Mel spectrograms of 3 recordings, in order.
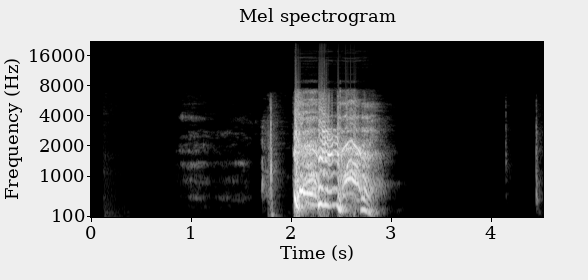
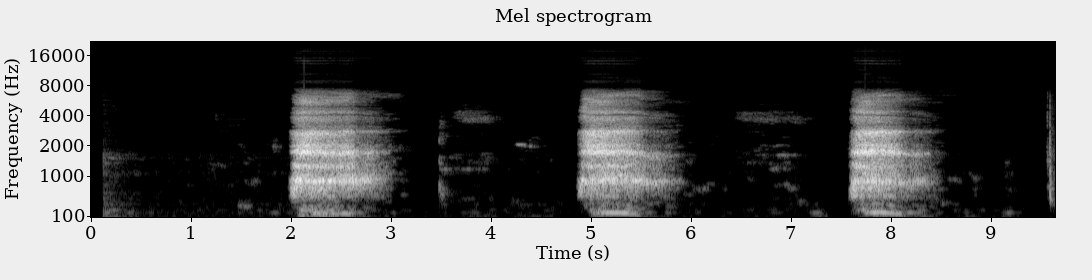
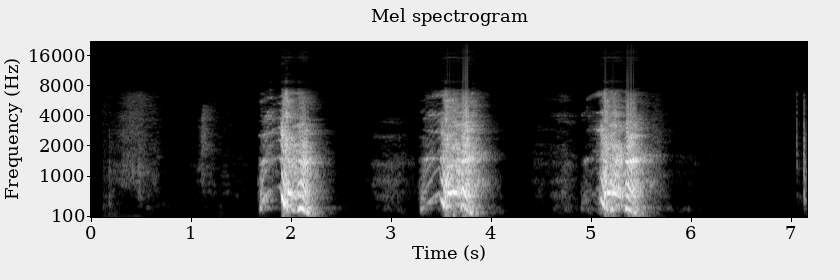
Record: cough_length: 4.5 s
cough_amplitude: 32768
cough_signal_mean_std_ratio: 0.36
exhalation_length: 9.6 s
exhalation_amplitude: 32768
exhalation_signal_mean_std_ratio: 0.39
three_cough_length: 7.2 s
three_cough_amplitude: 32768
three_cough_signal_mean_std_ratio: 0.35
survey_phase: beta (2021-08-13 to 2022-03-07)
age: 65+
gender: Male
wearing_mask: 'No'
symptom_none: true
smoker_status: Never smoked
respiratory_condition_asthma: false
respiratory_condition_other: false
recruitment_source: REACT
submission_delay: 0 days
covid_test_result: Negative
covid_test_method: RT-qPCR
influenza_a_test_result: Negative
influenza_b_test_result: Negative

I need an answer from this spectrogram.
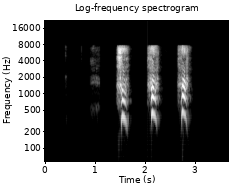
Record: exhalation_length: 3.7 s
exhalation_amplitude: 26178
exhalation_signal_mean_std_ratio: 0.27
survey_phase: beta (2021-08-13 to 2022-03-07)
age: 65+
gender: Female
wearing_mask: 'No'
symptom_cough_any: true
symptom_runny_or_blocked_nose: true
symptom_fatigue: true
symptom_headache: true
symptom_change_to_sense_of_smell_or_taste: true
smoker_status: Never smoked
respiratory_condition_asthma: false
respiratory_condition_other: false
recruitment_source: Test and Trace
submission_delay: 1 day
covid_test_result: Positive
covid_test_method: RT-qPCR
covid_ct_value: 14.2
covid_ct_gene: S gene
covid_ct_mean: 14.6
covid_viral_load: 16000000 copies/ml
covid_viral_load_category: High viral load (>1M copies/ml)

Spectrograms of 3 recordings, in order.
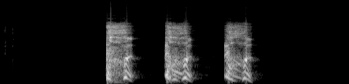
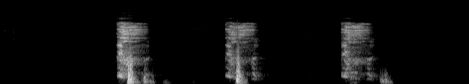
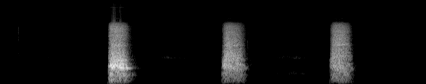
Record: cough_length: 3.5 s
cough_amplitude: 32768
cough_signal_mean_std_ratio: 0.35
three_cough_length: 4.7 s
three_cough_amplitude: 32768
three_cough_signal_mean_std_ratio: 0.27
exhalation_length: 4.3 s
exhalation_amplitude: 32768
exhalation_signal_mean_std_ratio: 0.25
survey_phase: beta (2021-08-13 to 2022-03-07)
age: 45-64
gender: Male
wearing_mask: 'No'
symptom_none: true
smoker_status: Never smoked
respiratory_condition_asthma: false
respiratory_condition_other: false
recruitment_source: REACT
submission_delay: 2 days
covid_test_result: Negative
covid_test_method: RT-qPCR
influenza_a_test_result: Negative
influenza_b_test_result: Negative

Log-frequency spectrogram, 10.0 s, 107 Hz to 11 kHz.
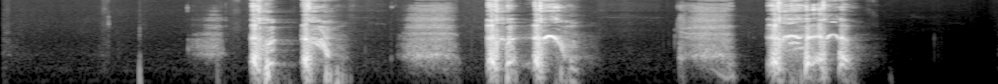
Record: three_cough_length: 10.0 s
three_cough_amplitude: 32768
three_cough_signal_mean_std_ratio: 0.33
survey_phase: beta (2021-08-13 to 2022-03-07)
age: 65+
gender: Male
wearing_mask: 'No'
symptom_none: true
smoker_status: Ex-smoker
respiratory_condition_asthma: false
respiratory_condition_other: false
recruitment_source: REACT
submission_delay: 2 days
covid_test_result: Negative
covid_test_method: RT-qPCR
influenza_a_test_result: Negative
influenza_b_test_result: Negative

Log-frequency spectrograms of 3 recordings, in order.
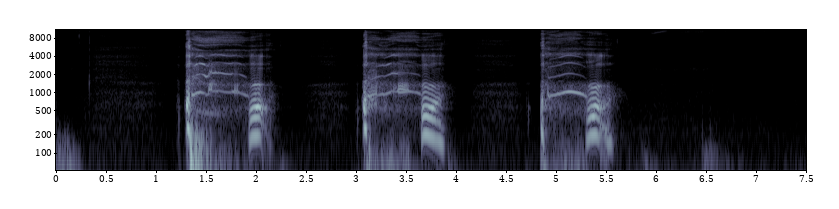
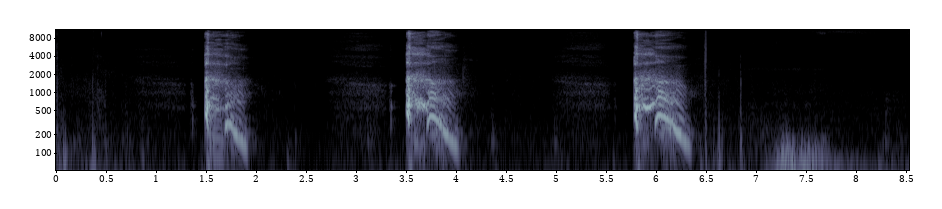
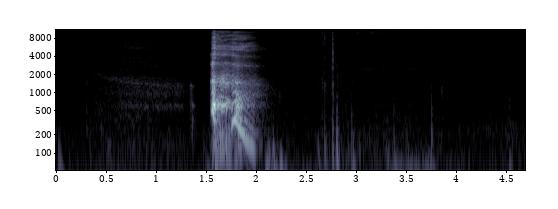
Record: exhalation_length: 7.5 s
exhalation_amplitude: 13035
exhalation_signal_mean_std_ratio: 0.36
three_cough_length: 8.5 s
three_cough_amplitude: 16301
three_cough_signal_mean_std_ratio: 0.3
cough_length: 4.7 s
cough_amplitude: 30496
cough_signal_mean_std_ratio: 0.17
survey_phase: alpha (2021-03-01 to 2021-08-12)
age: 45-64
gender: Female
wearing_mask: 'No'
symptom_change_to_sense_of_smell_or_taste: true
smoker_status: Ex-smoker
respiratory_condition_asthma: true
respiratory_condition_other: false
recruitment_source: REACT
submission_delay: 1 day
covid_test_result: Negative
covid_test_method: RT-qPCR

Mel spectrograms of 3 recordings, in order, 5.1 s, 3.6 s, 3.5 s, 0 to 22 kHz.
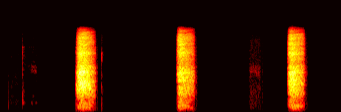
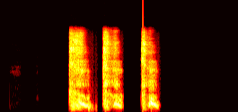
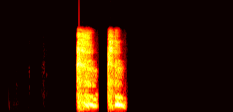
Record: exhalation_length: 5.1 s
exhalation_amplitude: 25126
exhalation_signal_mean_std_ratio: 0.26
three_cough_length: 3.6 s
three_cough_amplitude: 32210
three_cough_signal_mean_std_ratio: 0.38
cough_length: 3.5 s
cough_amplitude: 32768
cough_signal_mean_std_ratio: 0.32
survey_phase: alpha (2021-03-01 to 2021-08-12)
age: 18-44
gender: Female
wearing_mask: 'No'
symptom_none: true
smoker_status: Never smoked
respiratory_condition_asthma: true
respiratory_condition_other: false
recruitment_source: REACT
submission_delay: 2 days
covid_test_result: Negative
covid_test_method: RT-qPCR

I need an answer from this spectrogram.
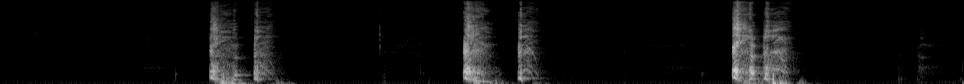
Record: three_cough_length: 9.6 s
three_cough_amplitude: 32767
three_cough_signal_mean_std_ratio: 0.25
survey_phase: beta (2021-08-13 to 2022-03-07)
age: 65+
gender: Male
wearing_mask: 'No'
symptom_cough_any: true
symptom_sore_throat: true
symptom_fatigue: true
symptom_headache: true
smoker_status: Ex-smoker
respiratory_condition_asthma: false
respiratory_condition_other: false
recruitment_source: Test and Trace
submission_delay: 3 days
covid_test_result: Positive
covid_test_method: ePCR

